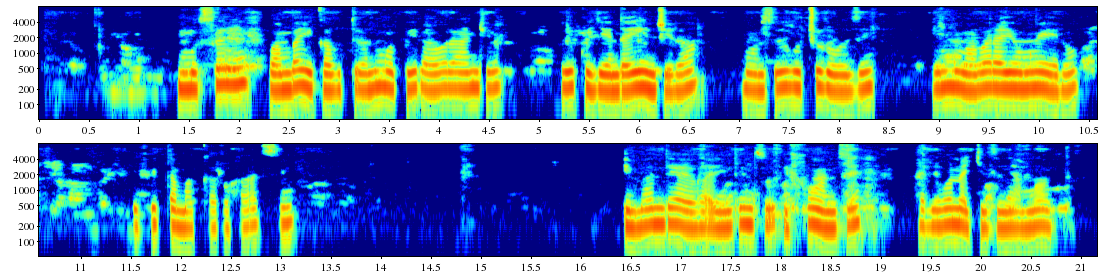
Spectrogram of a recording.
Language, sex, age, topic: Kinyarwanda, female, 18-24, government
